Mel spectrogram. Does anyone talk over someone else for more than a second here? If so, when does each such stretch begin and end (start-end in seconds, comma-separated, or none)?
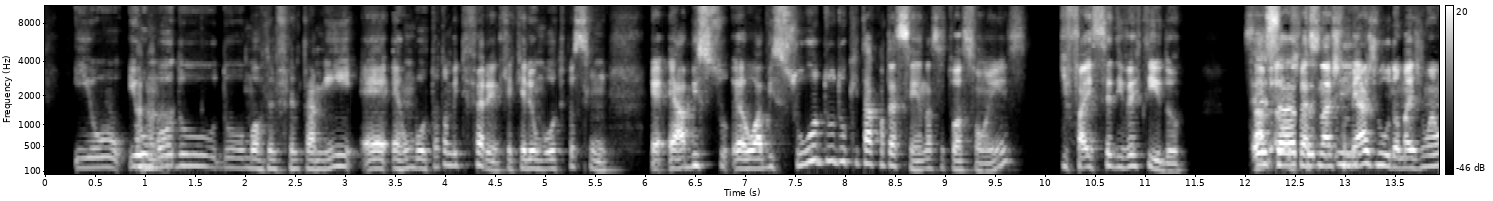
12.1-13.4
